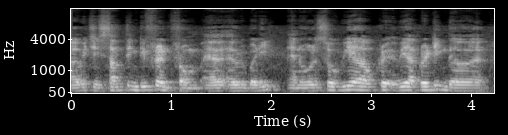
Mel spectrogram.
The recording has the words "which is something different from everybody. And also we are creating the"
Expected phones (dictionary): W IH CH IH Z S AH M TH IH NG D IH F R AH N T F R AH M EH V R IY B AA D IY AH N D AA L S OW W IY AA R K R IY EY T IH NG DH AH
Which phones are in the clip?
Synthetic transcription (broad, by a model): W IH CH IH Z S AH M T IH NG D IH F R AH N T F R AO M EH V R IY B AA D IY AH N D AA L S OW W IY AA W K R IY EY T IH NG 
